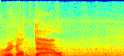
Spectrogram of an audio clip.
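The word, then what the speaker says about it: Rigondeaux: three weeks as he's correctly pronounced with the uh the Spanish accent rig on Dao two absolute Geniuses but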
